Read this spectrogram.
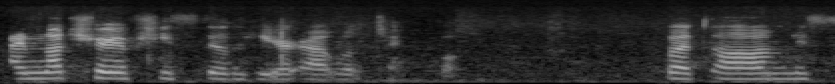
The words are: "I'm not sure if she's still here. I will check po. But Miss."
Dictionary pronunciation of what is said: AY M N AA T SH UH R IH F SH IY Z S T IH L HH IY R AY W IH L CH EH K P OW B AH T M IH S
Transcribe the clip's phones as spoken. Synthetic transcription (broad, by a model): AY M N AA T SH UH R IH F SH IY Z S T IH L HH IY R AY W IH L CH EH K B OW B AH T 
